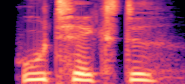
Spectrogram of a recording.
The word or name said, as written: utekstet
